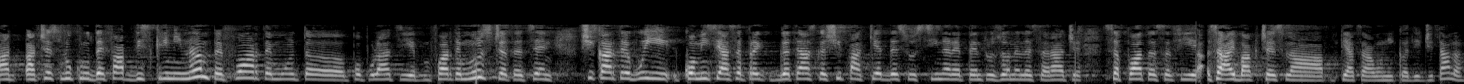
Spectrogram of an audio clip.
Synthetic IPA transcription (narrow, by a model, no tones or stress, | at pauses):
aat͡ʃe̞st̪lukɾud̪e̞fap̚t̪̚d̪iskɾiminəmpe̞foart̪e̞mult̪əpo̞pulat̪sije̞foart̪e̞mult̪sʲt͡ʃe̞t̪ət̪se̞nʲ | ʃikəart̪ɾe̞buiko̞misiasəpɾeɡət̪easkəʃipakʲe̞t̪̚d̪e̞sust̪sine̞ɾe̞pe̞nt̪ɾuzo̞ne̞le̞səɾat͡ʃe̞ | səpoat̪əsəfije̞səajbəakt͡ʃe̞slapjat̪saunikəd̪id͡ʒit̪alə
